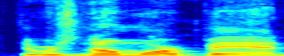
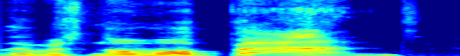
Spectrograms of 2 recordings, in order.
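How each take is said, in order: First: It is spoken in a plain, unaccented voice. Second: It is spoken with a German accent.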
